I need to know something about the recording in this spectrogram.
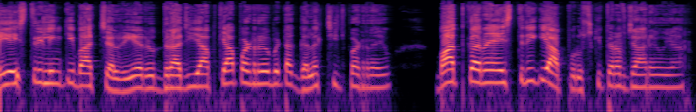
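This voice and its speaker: A man's voice: sits high, darkish tone, no echo, studio quality. A man teaching an online Hindi grammar lesson, affectionate and repetitive, keeps asking his students questions and answering them himself.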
